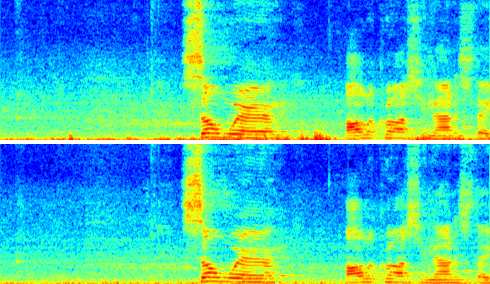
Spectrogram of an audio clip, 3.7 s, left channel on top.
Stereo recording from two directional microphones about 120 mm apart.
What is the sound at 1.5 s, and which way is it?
A man's voice, 20° left (ahead or behind).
